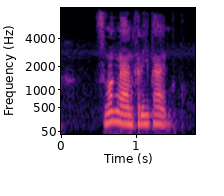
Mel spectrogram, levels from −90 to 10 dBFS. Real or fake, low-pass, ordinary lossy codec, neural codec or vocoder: real; 7.2 kHz; Opus, 32 kbps; none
